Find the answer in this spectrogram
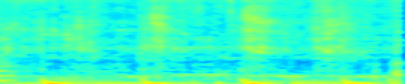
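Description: A spatula stirring and scraping quinoa and kimchi around a frying pan, under background music.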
